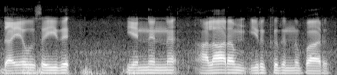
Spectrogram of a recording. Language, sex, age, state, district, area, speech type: Tamil, male, 45-60, Tamil Nadu, Pudukkottai, rural, read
